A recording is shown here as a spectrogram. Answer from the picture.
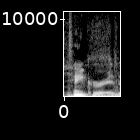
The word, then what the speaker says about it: Tanqueray: It's pronounced Tanqueray, though.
